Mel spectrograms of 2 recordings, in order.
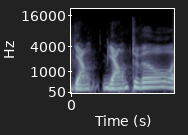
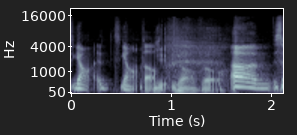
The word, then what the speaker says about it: Yountville: I think technically it's pronounced Yountville, like okay. Like in Fury, but it's Yountville.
